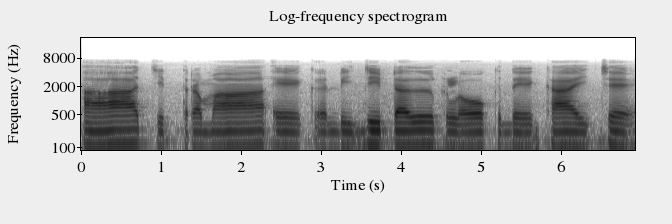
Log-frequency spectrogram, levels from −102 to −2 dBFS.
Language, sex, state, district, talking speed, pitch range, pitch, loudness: Gujarati, male, Gujarat, Gandhinagar, 60 wpm, 110-115 Hz, 110 Hz, -19 LUFS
